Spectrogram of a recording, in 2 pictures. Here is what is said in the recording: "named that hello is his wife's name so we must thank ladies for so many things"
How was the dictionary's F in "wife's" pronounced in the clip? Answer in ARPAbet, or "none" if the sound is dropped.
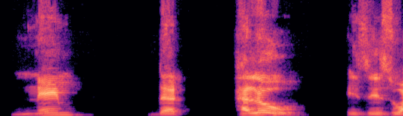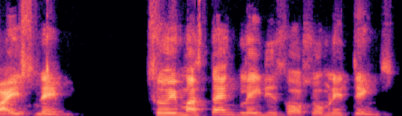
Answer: none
